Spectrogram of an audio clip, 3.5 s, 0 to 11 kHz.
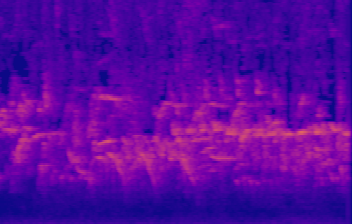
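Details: Major-type European goldfinches from 2023 in full song, a busy stream of sharp twitters, rising and falling whistles and liquid trills packed tightly together, with a faint low background hum throughout.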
